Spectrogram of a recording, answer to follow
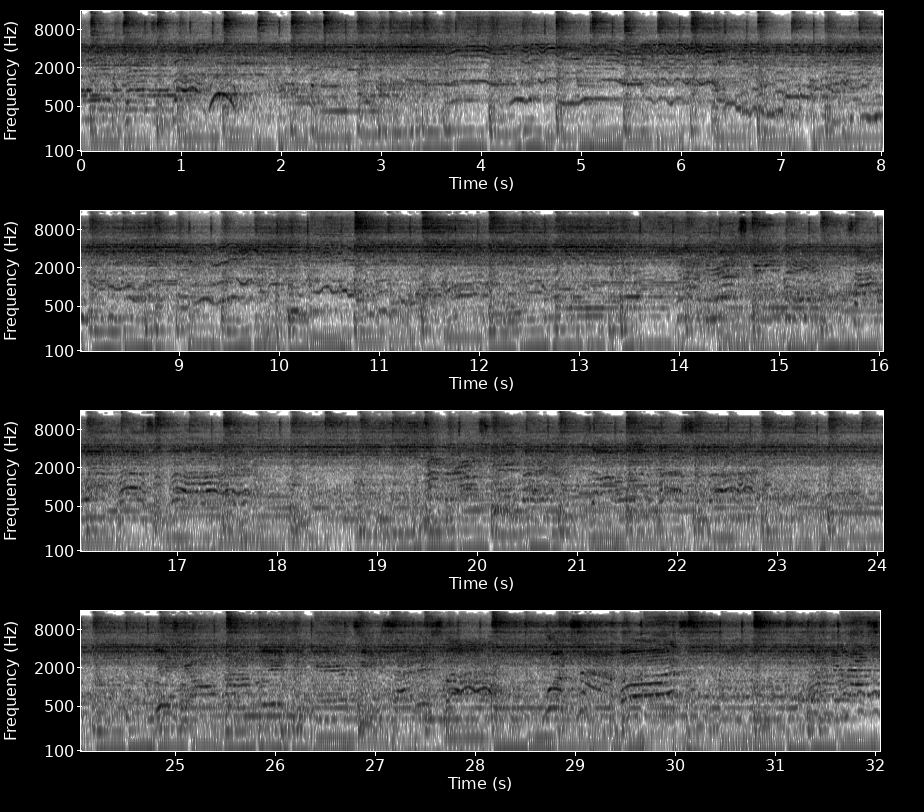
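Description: Live rock band playing at full volume: electric guitar over bass guitar and drums, with a steady beat.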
